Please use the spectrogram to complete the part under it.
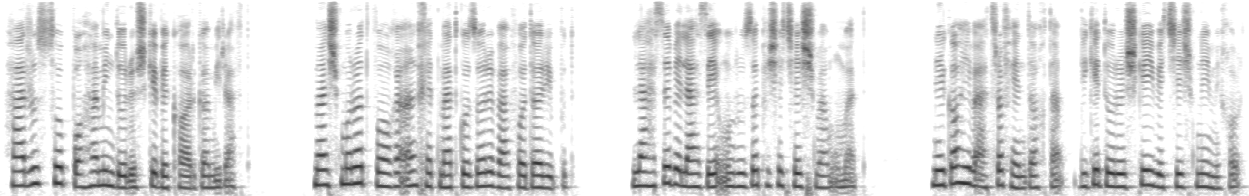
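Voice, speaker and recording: A woman reading a first-person story aloud in a steady, emotional storytelling manner. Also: medium pitch, gravelly. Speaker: audiobook narrator.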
